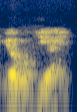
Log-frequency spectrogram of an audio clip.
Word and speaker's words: irji'i: Irji'i itu yang tebal. Ya. Jadi memang khusus untuk di surat Al-Fajr ya, walaupun itu dia kasroh, tapi itu tetap dibacanya tebal ya, bukan irji tapi irji'i. Nanti itu pengecualian tuh.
